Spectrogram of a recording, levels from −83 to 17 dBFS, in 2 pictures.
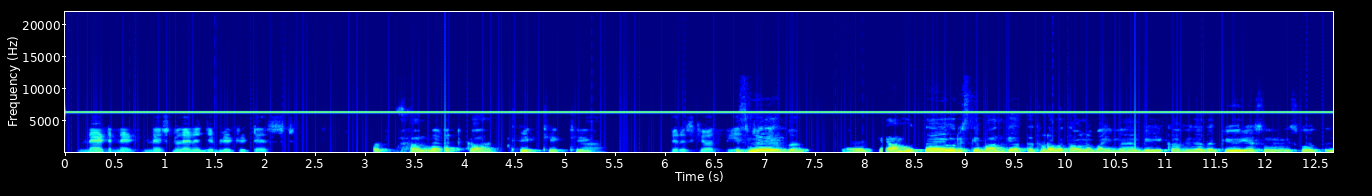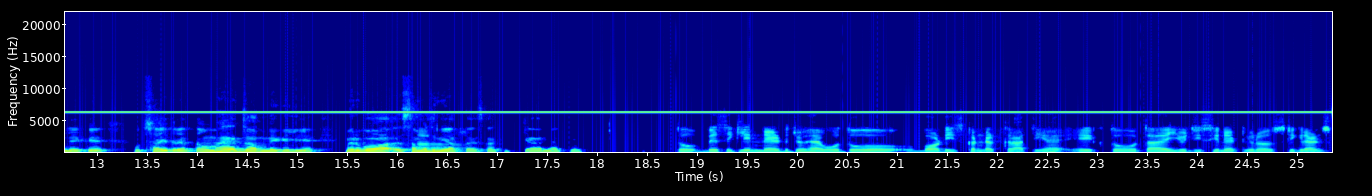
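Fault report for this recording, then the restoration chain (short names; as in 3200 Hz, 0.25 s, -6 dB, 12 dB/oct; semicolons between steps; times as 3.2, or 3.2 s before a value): crackle 31/s -37 dBFS
tone 6300 Hz -35 dBFS
3.8 pop -18 dBFS
10.7 pop -17 dBFS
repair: de-click; notch 6300 Hz, Q 30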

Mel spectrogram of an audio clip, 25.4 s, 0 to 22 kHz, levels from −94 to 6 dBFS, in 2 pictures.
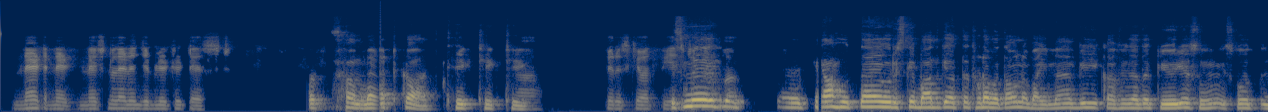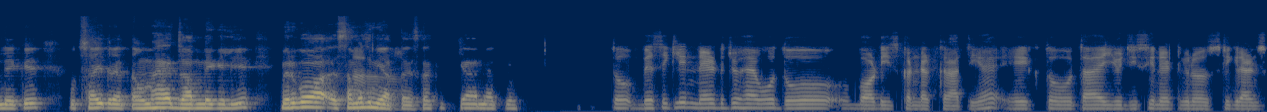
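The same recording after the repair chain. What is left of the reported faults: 3.8 pop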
